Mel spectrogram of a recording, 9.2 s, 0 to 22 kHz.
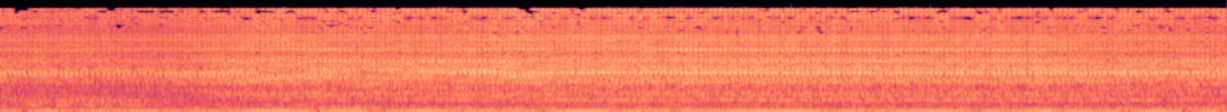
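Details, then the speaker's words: VW Passat B7 1.8 TSI petrol at idle: engine runs unevenly and jerks, with a high whistle like a squealing belt or air sucked through a small hole, worse once warm; cause a failed PCV breather with torn or sticking membrane, replaced with new. "на холостых вообще не ровно работает и свист у него есть прям свистит он когда нагреется Я попробую показать есть такой как будто ремень пищит как будто воздух где-то вот сосет маленькое отверстие"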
